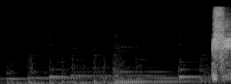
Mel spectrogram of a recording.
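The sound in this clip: A sneeze erupts at the very end as one loud, sharp, explosive burst, coming after a stretch of quieter voiced sounds.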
